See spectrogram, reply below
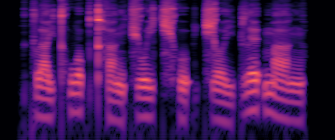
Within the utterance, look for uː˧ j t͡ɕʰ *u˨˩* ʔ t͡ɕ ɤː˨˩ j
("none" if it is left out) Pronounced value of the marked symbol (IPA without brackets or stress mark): u˨˩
